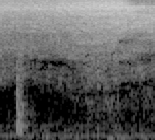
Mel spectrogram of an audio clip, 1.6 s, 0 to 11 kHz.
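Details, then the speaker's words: Dental suction and air-water syringe during a limited rinse after phosphoric acid etch of enamel and dentin: steady high hiss of suction and water spray over a low hum as etchant is suctioned off before a 5–10 second rinse. "going to hover over and suck up the distinct material and then i'm going to do a limb difference and start with a little bit of a string of water and i could do a slurry"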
